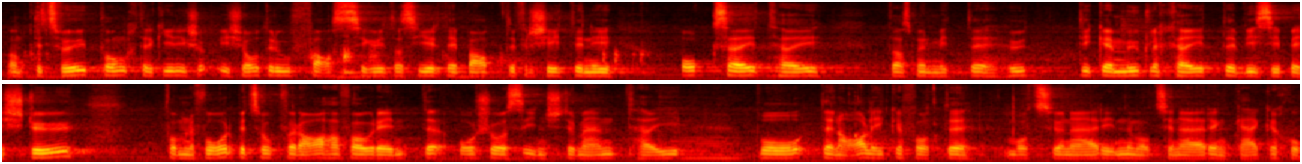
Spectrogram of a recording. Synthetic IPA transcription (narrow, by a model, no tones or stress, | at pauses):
ʊnt̚d̪̥ət͡svœʏpʰʊŋkt̪rɛɡiːɾɪkʃɪʃod̥̪əɾuːffɑsɪɡʋid̥ɑshiːɾd̥ɛbɑt̪ːəfəɾʃɪd̥̪əni | oksɛɪthɛɪ | d̥ɑsməɾmɪt̚d̥əhʏtː | ɪɡəmøɡlɪχkʰɛɪtəʋisibeʃtøː | fɔmənəfoːɾbɛt͡soːɡ̥fɔɾɑːɦɑfaʊɾɛntəoʃoəsɪnʃt̪ɾumænthɛɪʋod̥ənɑːlɪɡəfɔd̥ə | mɔt͡sjonæːɾɪnəmɔt͡sjonæːɾəɛnt̚ɡ̥æɡ̥əχo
